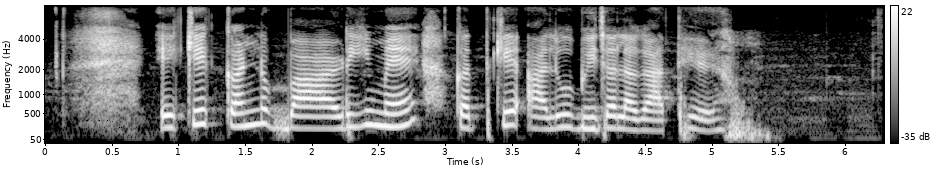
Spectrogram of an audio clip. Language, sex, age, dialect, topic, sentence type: Chhattisgarhi, female, 18-24, Northern/Bhandar, agriculture, question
